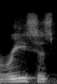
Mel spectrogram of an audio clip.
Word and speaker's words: Reese's: I do know it's pronounced Reese's, and I do know that I was pronouncing it wrong.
